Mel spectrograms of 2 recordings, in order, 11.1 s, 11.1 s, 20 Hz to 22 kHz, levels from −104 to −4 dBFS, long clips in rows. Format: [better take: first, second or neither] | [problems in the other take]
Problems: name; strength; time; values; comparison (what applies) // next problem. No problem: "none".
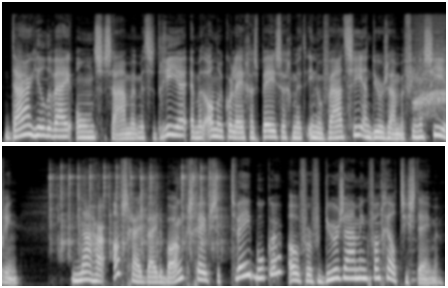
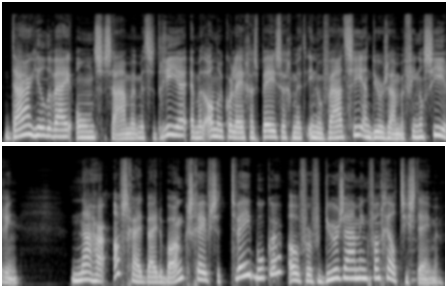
second | alarm; noticeable; at 5 s; peak 7 dB below the speech // keyboard typing; noticeable; from 6 to 8.5 s; peak 7 dB below the speech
